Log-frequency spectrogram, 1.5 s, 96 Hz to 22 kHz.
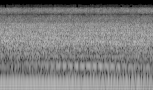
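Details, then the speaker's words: BMW M5, S63 twin-turbo V8, after rebuild, warming up during an automatic oil-level measurement that loads the engine to reach 80 degrees. Firm, steady hum at raised revs with no misses or knocks: smooth running under load. "As you can see, this is warming the engine up now. And what Top Don does is it puts some load on the engine automatically. That's why it's revving, as you can hear."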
